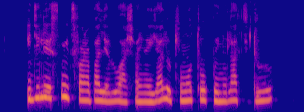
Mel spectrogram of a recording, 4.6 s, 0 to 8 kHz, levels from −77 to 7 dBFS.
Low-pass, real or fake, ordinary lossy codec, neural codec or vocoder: none; real; none; none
